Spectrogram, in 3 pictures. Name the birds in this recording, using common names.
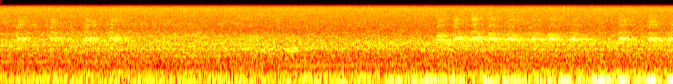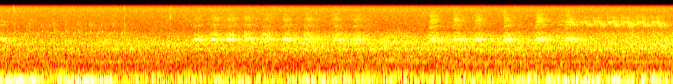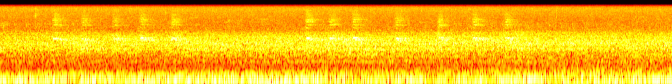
American Crow, Ovenbird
